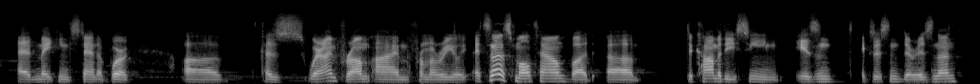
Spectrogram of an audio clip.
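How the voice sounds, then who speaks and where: Over music in the background, a man speaks in a strong non-native accent with flat, monotone intonation. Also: medium pitch for a man, moderate pace. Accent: strong foreign. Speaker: comic artist and stand-up comedian. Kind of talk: casual chat.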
